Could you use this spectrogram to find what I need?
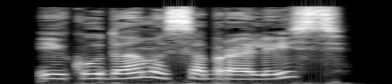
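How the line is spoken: Low growling voice. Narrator (Russian): Низкий рычащий голос

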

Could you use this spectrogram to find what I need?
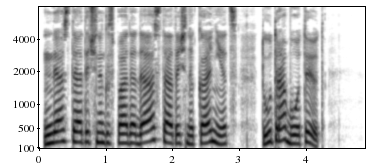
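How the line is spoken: Booming repeated call. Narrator (Russian): повторял страж зычным голосом

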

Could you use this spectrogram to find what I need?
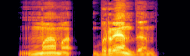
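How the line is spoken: Sharp cutting off. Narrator (Russian): резко оборвал Балантайн

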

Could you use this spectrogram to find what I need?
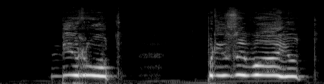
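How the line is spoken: Piercing cry. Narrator (Russian): пронзительно вскрикнула Лукерья Ивановна

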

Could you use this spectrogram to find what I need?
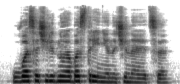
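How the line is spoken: Loud laughter. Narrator (Russian): Сонхит расхохотался

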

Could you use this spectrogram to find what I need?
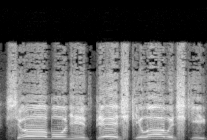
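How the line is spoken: Shouting from window. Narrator (Russian): кричал уже из окна Иван

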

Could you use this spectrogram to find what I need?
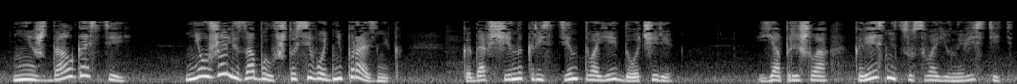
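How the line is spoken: Cheerful chirping. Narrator (Russian): весело прощебетала незнакомка

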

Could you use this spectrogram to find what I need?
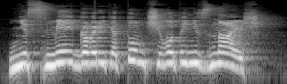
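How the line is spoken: Shouting, losing composure. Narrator (Russian): Потеряв на минуту самообладание, закричала

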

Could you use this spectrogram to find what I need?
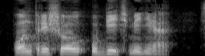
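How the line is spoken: Calm. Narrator (Russian): спокойно ответила Сильвия

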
